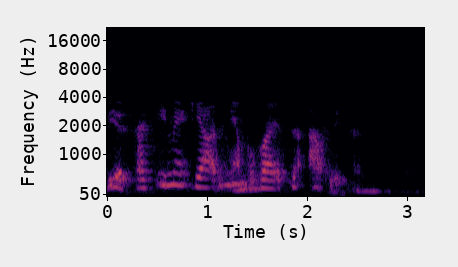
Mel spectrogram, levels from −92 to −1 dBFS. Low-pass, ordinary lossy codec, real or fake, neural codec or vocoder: 3.6 kHz; MP3, 24 kbps; fake; codec, 16 kHz, 2 kbps, X-Codec, HuBERT features, trained on LibriSpeech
